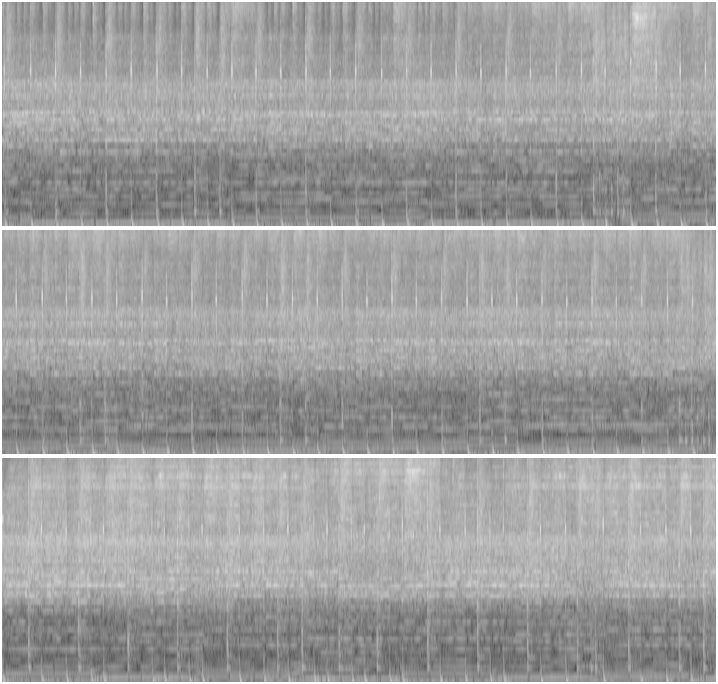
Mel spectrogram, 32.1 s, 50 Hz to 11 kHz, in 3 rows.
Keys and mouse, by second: 0.4 ctrl+a, 1.1 Tab, 1.5 2, 2.6 click, 5.5 ctrl+r, 7.9 1, 8.3 click, 9.8-10.2 drag, 9.8-10.2 right drag, 10.9 click, 11.7 click, 11.7 right click, 13.3 click, 13.3 right click, 13.9 ctrl+click, 13.9 ctrl+right click, 14.3 shift+click, 14.3 shift+right click, 15.7 click, 15.7 right click, 16.7 click, 17.1-18.5 drag, 17.1-18.5 right drag, 18.8 ctrl+click, 18.8 ctrl+right click, 19.6 shift+middle click, 20.1 middle click, 22.3-23.8 middle drag, 24.1 Tab, 24.9 g.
